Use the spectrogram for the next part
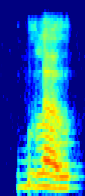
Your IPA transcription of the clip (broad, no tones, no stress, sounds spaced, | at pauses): ɓ ṳ l ɐ u̯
